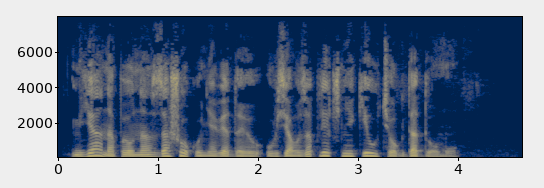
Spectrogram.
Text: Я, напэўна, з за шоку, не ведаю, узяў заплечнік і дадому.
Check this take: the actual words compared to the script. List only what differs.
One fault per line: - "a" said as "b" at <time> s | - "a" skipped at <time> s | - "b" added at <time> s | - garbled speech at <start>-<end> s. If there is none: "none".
- "ўцёк" added at 3.2 s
